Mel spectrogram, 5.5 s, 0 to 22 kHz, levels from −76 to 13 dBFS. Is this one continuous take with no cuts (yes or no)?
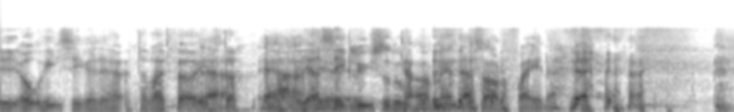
yes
